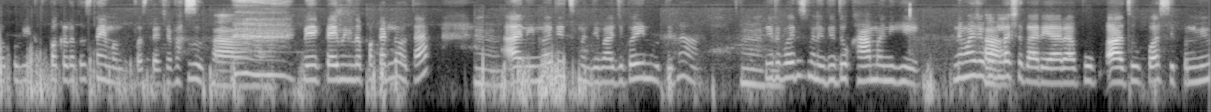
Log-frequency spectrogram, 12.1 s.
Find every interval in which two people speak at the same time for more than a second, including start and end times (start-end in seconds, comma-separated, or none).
none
